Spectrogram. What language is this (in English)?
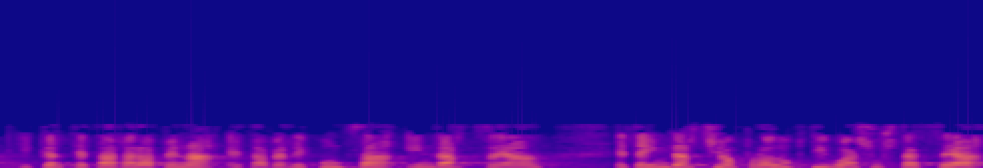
Basque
